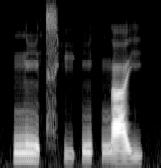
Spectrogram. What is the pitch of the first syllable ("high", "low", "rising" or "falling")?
falling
